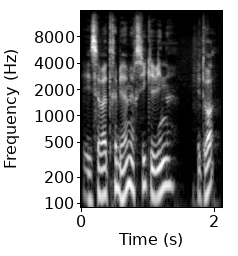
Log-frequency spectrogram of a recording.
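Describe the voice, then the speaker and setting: As an interview guest, a mountain guide from eastern France answers questions in a mellow, mid-pitched voice. He explains calmly and steadily, occasionally hesitating to find his words.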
